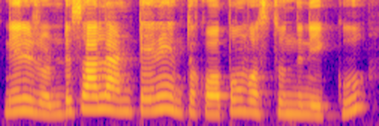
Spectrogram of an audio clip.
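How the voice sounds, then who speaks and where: A woman's voice: fairly high pitch, fast, natural voice. A woman voicing a cocky young man who taunts and argues smugly in a story reading. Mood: taunting. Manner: taunting, smug, long argumentative speeches.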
